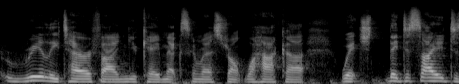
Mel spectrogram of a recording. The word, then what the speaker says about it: Oaxaca: Okay, I was in Mexico City, but for Day of the Dead, I went to Wahaca. Now, we're already veering off. For UK listeners, Wahaca is spelt Oaxaca.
